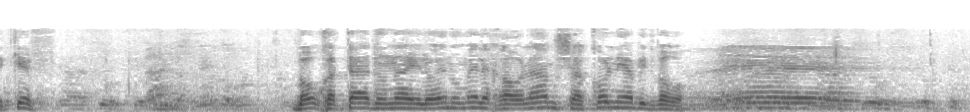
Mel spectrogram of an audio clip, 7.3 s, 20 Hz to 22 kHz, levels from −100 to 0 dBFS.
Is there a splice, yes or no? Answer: no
